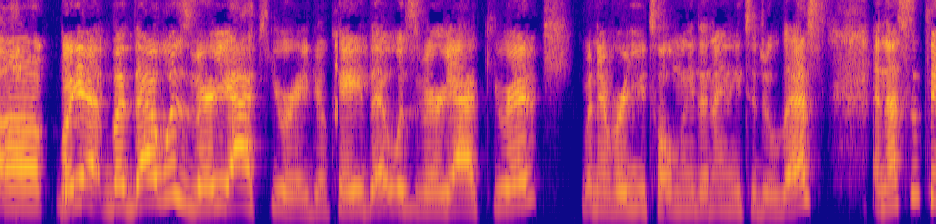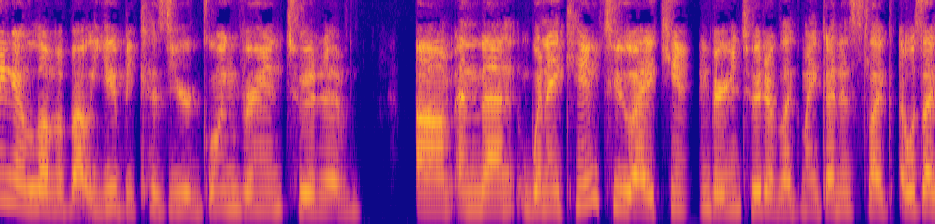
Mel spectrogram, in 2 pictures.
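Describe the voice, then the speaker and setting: A woman with an Israeli accent, fairly high in pitch, at a fairly quick pace with ordinary pitch variation and a dry, close sound with no echo. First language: Hebrew. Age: 20s. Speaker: reiki healer. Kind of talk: interview.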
